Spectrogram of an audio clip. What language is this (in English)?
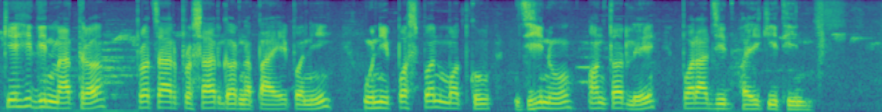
Nepali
